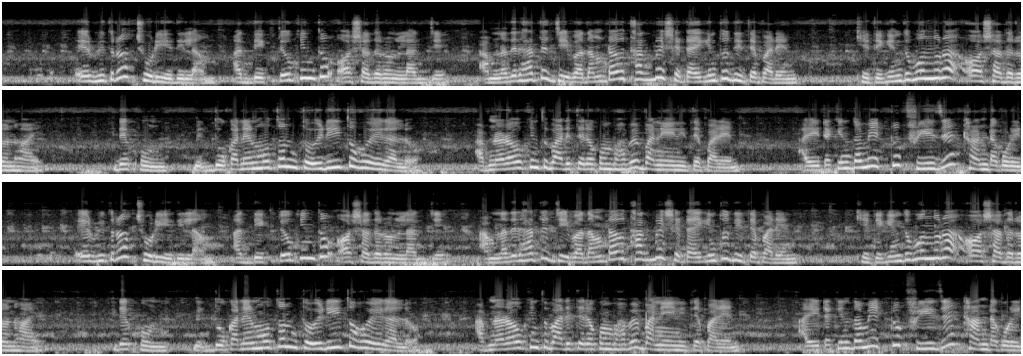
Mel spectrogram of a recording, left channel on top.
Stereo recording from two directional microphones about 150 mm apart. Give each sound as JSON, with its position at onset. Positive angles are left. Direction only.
{"t": 0.7, "sound": "a woman's voice", "side_deg": 15}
